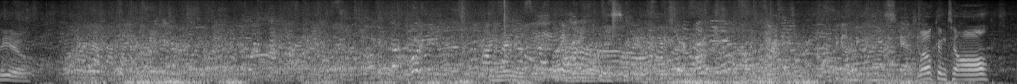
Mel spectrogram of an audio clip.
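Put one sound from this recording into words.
A crowd of men and women chatter and greet one another loudly.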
